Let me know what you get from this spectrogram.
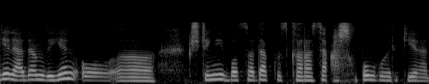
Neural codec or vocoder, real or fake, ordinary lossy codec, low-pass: codec, 16 kHz, 0.5 kbps, X-Codec, HuBERT features, trained on balanced general audio; fake; none; 7.2 kHz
